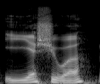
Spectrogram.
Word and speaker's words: Yeshua: So could you pronounce Joshua in Hebrew for us? – I'm going to go with Yeshua.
